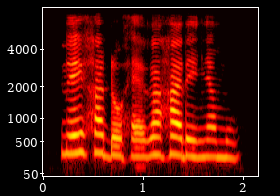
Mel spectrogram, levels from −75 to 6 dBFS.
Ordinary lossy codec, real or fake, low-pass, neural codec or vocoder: none; fake; 7.2 kHz; codec, 44.1 kHz, 7.8 kbps, DAC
